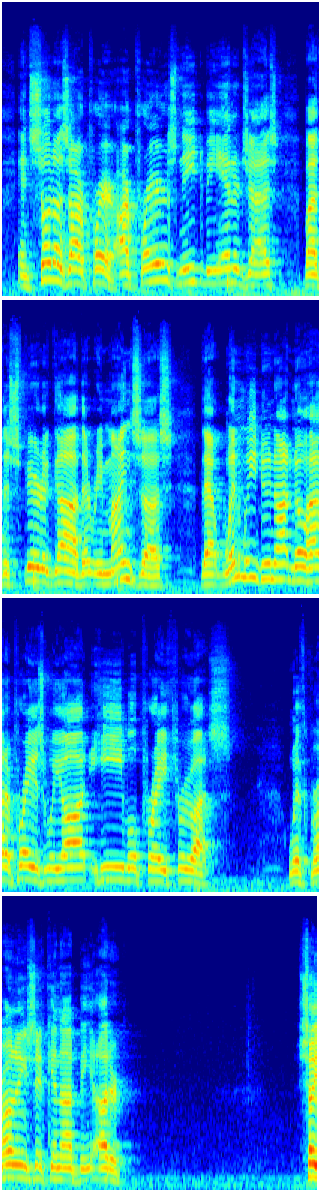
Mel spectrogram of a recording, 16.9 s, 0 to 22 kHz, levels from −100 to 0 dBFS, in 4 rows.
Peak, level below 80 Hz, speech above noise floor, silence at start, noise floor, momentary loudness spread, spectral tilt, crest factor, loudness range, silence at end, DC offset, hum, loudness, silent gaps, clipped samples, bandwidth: -8 dBFS; -64 dBFS; 33 dB; 0.2 s; -63 dBFS; 8 LU; -4.5 dB/octave; 22 dB; 3 LU; 0 s; under 0.1%; none; -30 LUFS; none; under 0.1%; 14 kHz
